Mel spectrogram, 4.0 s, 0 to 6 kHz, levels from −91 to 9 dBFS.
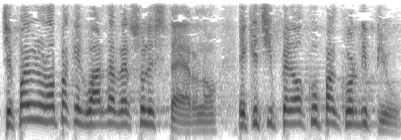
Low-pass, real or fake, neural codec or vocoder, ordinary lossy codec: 5.4 kHz; real; none; none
